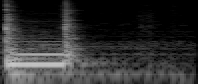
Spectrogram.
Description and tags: Electric Swtich - Short
Bathroom Light switch
bathroom, light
